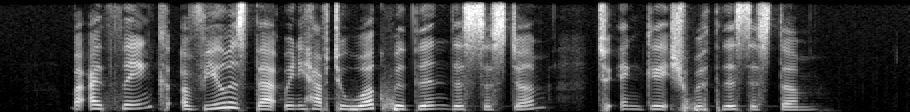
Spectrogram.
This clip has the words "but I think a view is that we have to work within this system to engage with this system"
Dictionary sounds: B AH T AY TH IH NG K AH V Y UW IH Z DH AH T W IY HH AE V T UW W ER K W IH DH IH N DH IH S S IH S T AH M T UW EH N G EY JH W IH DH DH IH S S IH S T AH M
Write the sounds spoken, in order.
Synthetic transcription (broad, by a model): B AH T AY TH IH NG K AH V Y UW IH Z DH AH T W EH HH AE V T UW W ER K W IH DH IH N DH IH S S IH S T AH M T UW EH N G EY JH W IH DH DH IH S S IH S T AH M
